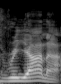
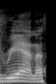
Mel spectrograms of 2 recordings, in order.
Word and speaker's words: Rihanna: I always say her name as Rihanna. I don't know. Her actual name is Rihanna. Side note, for those of you that don't know, that's how she pronounces her name.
